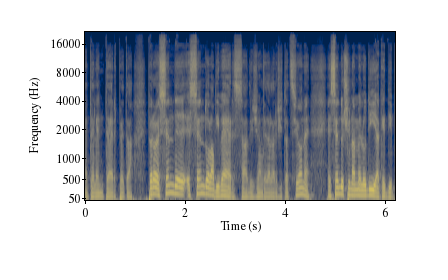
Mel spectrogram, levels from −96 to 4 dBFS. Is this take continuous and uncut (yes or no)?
no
